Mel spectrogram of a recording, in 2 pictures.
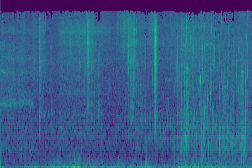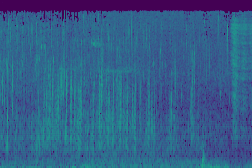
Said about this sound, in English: The soil obviously has got water, but it's been aerated at the same time somehow, I guess. And as I tread on it, it's bubbling.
